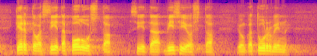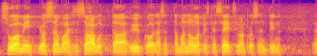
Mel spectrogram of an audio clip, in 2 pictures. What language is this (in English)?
Finnish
